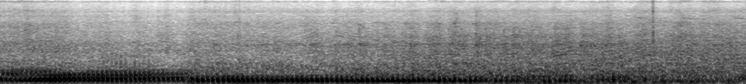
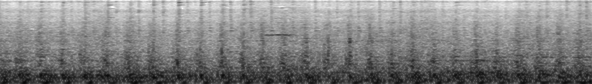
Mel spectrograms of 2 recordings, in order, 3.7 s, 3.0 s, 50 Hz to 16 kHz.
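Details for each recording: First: XR200 single-cylinder with a noisy engine, before repair: fires up and settles into a lumpy idle with quick light top-end ticking. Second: XR200 single-cylinder after valve adjustment and new timing chain and tensioner: loud, fast thumping at idle with the top-end ticking gone; normal idle, only some clutch-side noise remaining.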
